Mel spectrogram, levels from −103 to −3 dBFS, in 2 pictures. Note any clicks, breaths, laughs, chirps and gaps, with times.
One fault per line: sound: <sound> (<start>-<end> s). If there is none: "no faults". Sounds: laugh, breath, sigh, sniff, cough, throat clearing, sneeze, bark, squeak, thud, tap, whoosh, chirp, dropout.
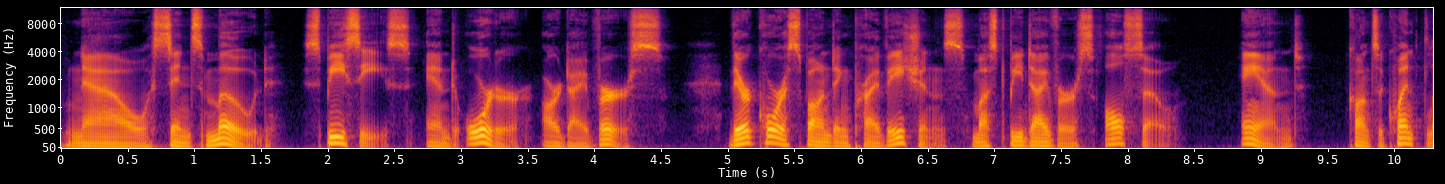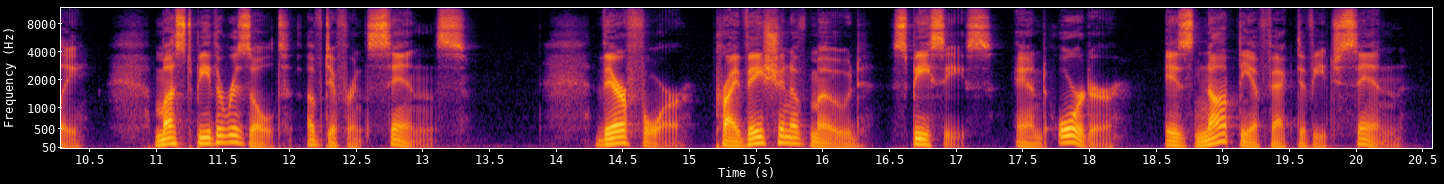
no faults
